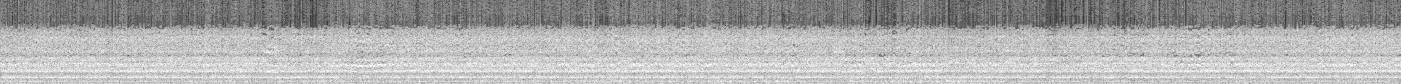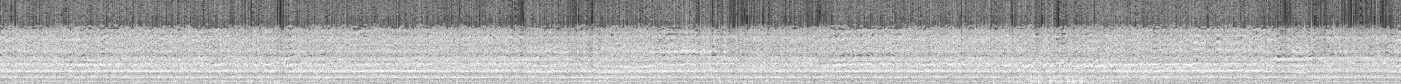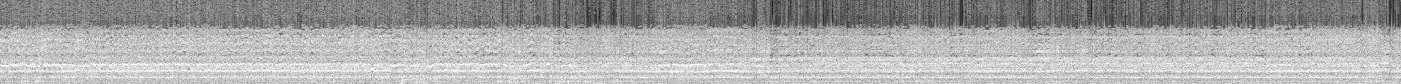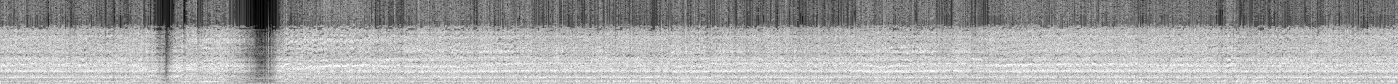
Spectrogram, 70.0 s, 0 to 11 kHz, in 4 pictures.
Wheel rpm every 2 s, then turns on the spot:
230, 230, 230, 230, 230, 230, 230, 240, 230, 230, 240, 240, 230, 230, 230, 230, 220, 220, 210, 210, 220, 230, 230, 230, 240, 230, 230, 120, 170, 230, 230, 230, 220, 230, 230.
none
